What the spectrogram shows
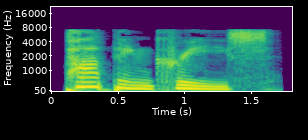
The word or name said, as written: popping crease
